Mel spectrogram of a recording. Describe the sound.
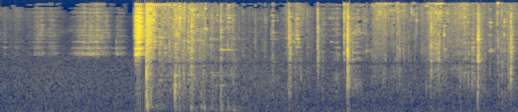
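A globe-shaped piggy bank smashes with one sharp crash, followed by scattered tinkling and clinking as the broken pieces settle, the later clinks fainter and irregular.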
